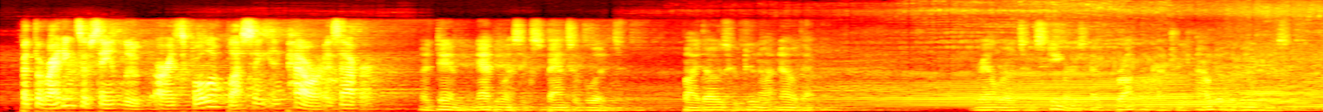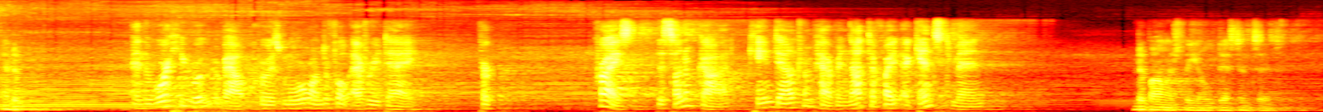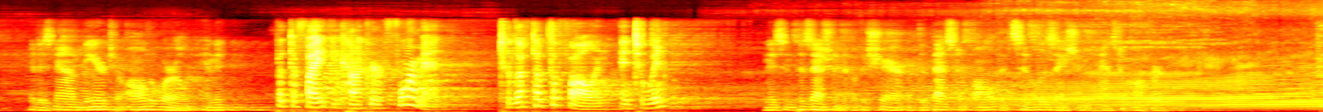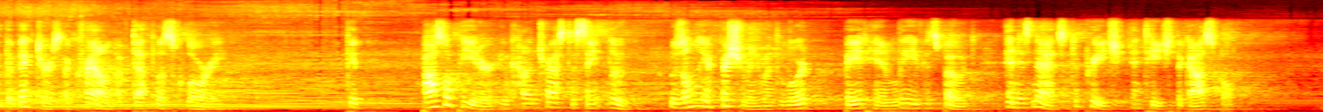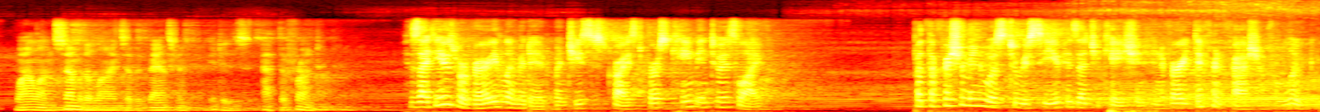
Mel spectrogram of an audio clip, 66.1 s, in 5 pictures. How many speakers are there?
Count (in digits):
2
